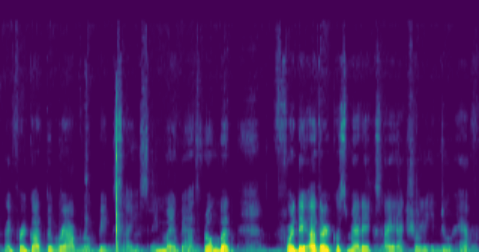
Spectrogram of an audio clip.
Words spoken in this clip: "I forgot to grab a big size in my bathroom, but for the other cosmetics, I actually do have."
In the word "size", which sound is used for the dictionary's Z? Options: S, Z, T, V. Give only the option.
S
